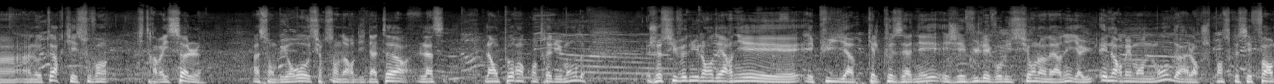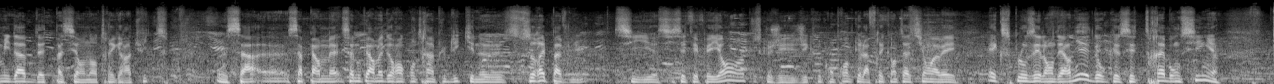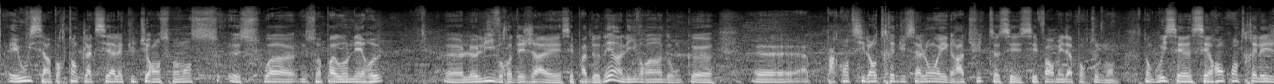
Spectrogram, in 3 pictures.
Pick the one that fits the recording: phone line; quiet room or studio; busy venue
busy venue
